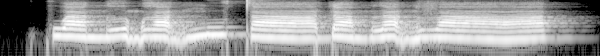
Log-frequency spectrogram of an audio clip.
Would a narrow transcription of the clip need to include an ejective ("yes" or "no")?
no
